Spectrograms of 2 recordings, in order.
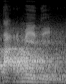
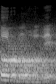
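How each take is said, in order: First: The first vowel of the name is a. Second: The first vowel of the name is u. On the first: "boleh dibaca Tarmidzi" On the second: "boleh dibaca Turmudi"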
